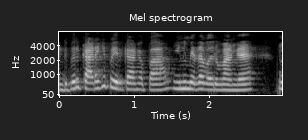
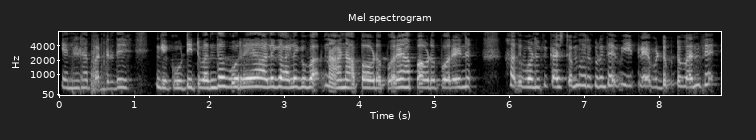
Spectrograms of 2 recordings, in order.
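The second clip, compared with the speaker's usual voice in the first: raised, tear-choked voice; tearful crying; 5 semitones higher, 4 dB louder than usual. Acted. Mother explaining to departing son why she left the child home, crying. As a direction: wail it out, higher and louder. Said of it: "நீ அழக்கூடாது".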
